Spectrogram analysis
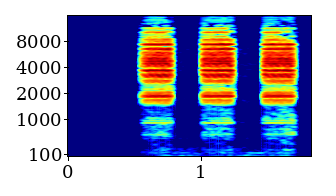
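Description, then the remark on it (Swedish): An alarm clock beeps three times in a steady rhythm, each harsh electronic burst lasting about a quarter second, loud with no voices. “Jag vaknade av att väckarklockan ringde.”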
